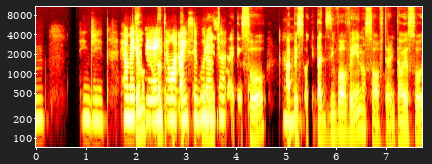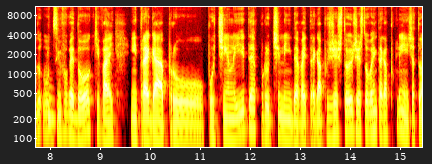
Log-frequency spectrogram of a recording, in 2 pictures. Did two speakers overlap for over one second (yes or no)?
yes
